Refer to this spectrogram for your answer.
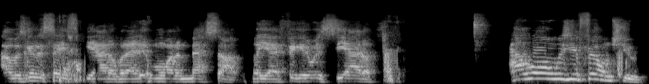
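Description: A man's voice: medium pitch, expressive, brisk, a bit bright, reverberant, poor audio. A man with a Brooklyn accent hosting a podcast interview, chatty and enthusiastic in casual talk. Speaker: podcast host.

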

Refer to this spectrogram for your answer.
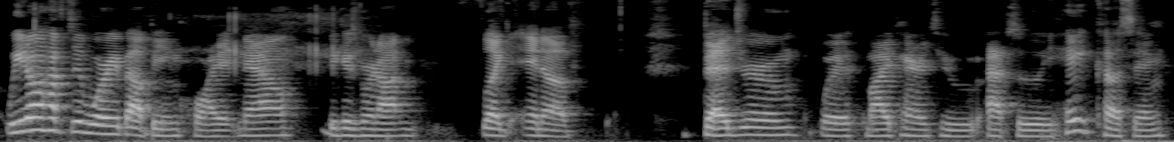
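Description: A man's voice: mid-range voice, moderate pace. A young man hosting a casual podcast, joking around and swearing often. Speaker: podcast host. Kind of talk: casual chat.

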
